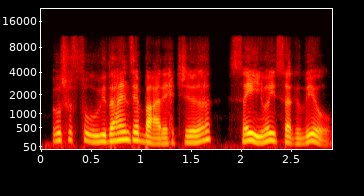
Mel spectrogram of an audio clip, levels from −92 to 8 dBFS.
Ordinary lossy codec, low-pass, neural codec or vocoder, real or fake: none; 10.8 kHz; codec, 16 kHz in and 24 kHz out, 0.6 kbps, FocalCodec, streaming, 2048 codes; fake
